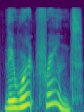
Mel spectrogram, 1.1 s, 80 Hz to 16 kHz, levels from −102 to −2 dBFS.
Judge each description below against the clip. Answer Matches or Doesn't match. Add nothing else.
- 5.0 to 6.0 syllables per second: Doesn't match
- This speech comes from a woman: Matches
